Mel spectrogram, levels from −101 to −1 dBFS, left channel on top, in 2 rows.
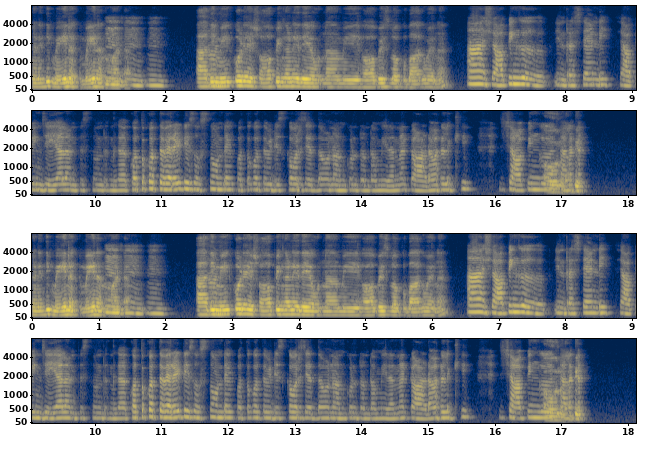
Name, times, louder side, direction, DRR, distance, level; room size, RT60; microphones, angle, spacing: voice 1, 0.0-1.3 2.5-6.2 16.7-17.3, right 1 dB, 50° right, 1.9 m, -19 dB
voice 2, 1.1-2.0 2.6-3.0 6.5-15.6 16.1-17.3, right 1 dB, 30° right, 1.0 m, -27 dB
5.6 x 2.2 x 3.3 m
head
